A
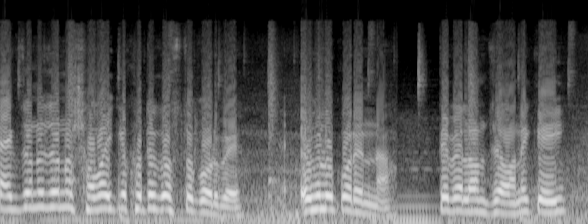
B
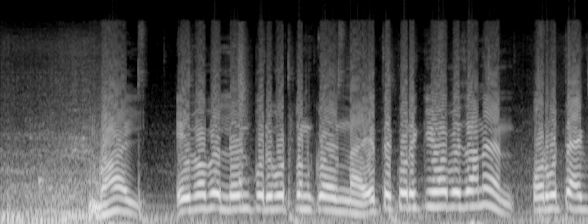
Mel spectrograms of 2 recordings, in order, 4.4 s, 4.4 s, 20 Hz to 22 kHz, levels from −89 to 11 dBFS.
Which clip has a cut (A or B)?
A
